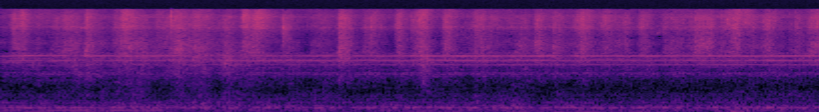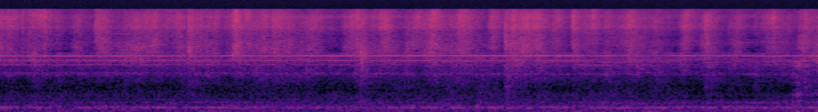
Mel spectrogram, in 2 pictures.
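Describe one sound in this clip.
Plastic gloves rustle as hands press and spread dry shredded pastry.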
